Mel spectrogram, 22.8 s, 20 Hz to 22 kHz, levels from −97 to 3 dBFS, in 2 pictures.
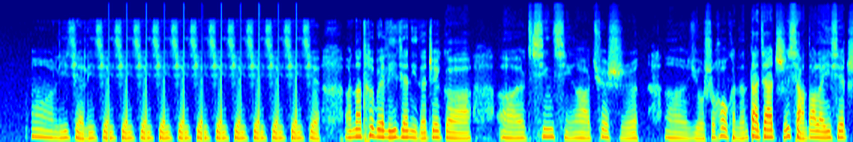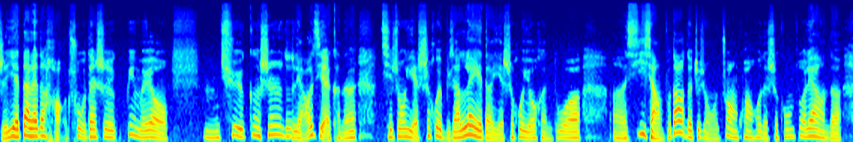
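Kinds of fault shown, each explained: CD stuck on one turn: A scratch keeps sending the laser back one track at the same point. The same 0.25 s slice of speech repeats eleven times from 1.45 s to 4.21 s. Each jump has a brief mute. The result is a fast, even stutter.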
